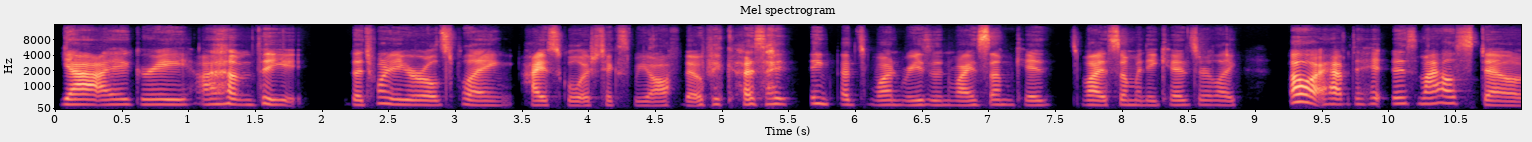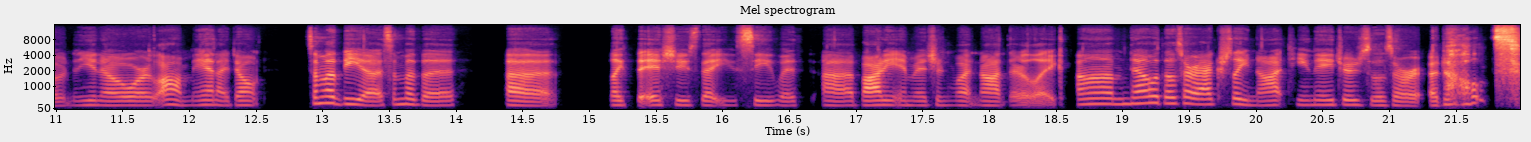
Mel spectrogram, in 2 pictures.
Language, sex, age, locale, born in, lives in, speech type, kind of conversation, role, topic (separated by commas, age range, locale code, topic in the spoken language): English, female, 20-24, en-US, United States, United States, conversation, unstructured, none, What TV show do you always recommend to friends?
